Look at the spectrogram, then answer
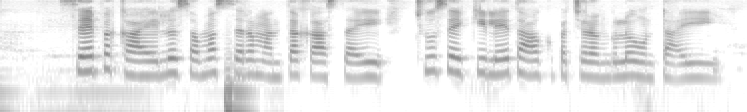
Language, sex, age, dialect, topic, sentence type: Telugu, female, 60-100, Southern, agriculture, statement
